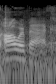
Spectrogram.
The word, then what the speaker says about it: Auerbach: Auerbach. – Okay, that's A-U-E-R-B-A-C-H. I didn't know how to pronounce that.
